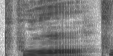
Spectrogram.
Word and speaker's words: 부어: And then we won't go into the definition, but 얼굴 I think wasn't too bad, but the 부어. – 부어. – 부어. That's tough for, I think, foreigners. – Yeah. – Because it's like these vowel sounds, but two separate syllables.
